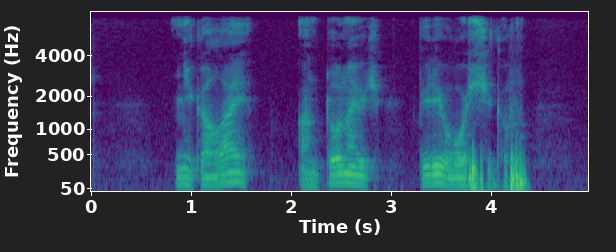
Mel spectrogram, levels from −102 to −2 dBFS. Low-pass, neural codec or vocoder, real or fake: 7.2 kHz; none; real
